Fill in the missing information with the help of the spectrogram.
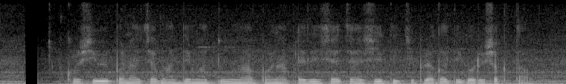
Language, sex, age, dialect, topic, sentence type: Marathi, female, 18-24, Southern Konkan, agriculture, statement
